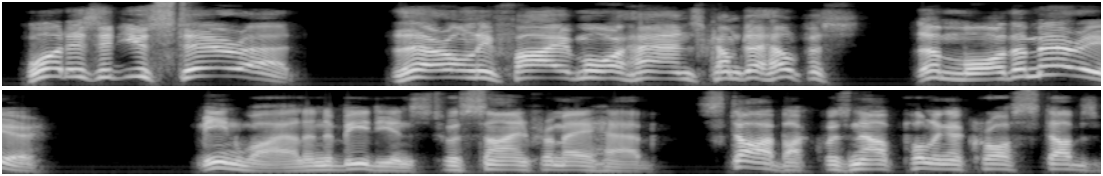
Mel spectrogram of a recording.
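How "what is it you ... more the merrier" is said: high, raised coaxing call; jolly the oarsmen along from the stern; urging the crew. A narrator's reading. Stubb talks to his staring crew, high and urging.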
